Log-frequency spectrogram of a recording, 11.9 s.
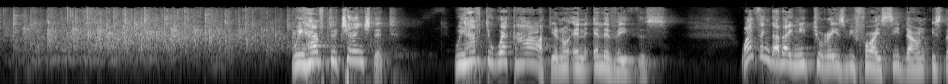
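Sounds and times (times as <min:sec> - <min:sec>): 
audience clapping: 0:00.0 - 0:04.7
speech: 0:03.6 - 0:05.0, 0:05.7 - 0:08.4, 0:09.3 - 0:11.8.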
